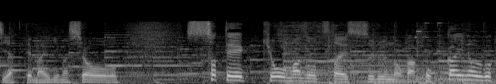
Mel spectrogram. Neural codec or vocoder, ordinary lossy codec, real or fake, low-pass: none; none; real; none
